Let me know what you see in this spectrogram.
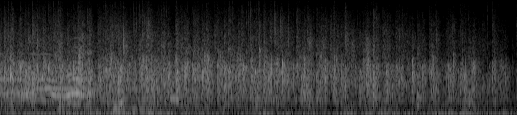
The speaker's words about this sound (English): I think you may hear your claps. Actually, no, I guess it's just streamed, so you're not going to hear them.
